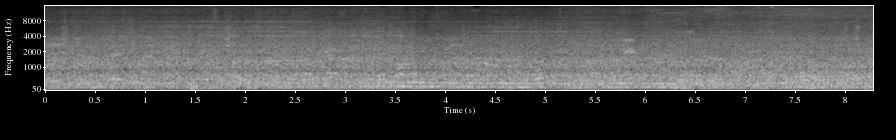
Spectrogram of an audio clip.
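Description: Steady running noise of radio-controlled model construction vehicles, a wheel loader and trucks, under continuous crowd chatter in a hall.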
